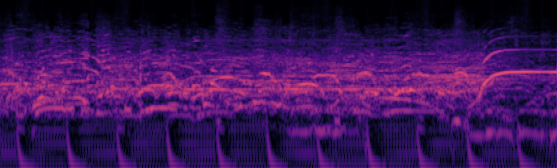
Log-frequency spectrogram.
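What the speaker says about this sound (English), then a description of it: "A parade in Omaha drew tens of thousands of fans, turning the streets into a sea of color and noise" Tens of thousands of fans crowd a championship parade through the streets of Omaha, a loud continuous roar of cheering and chatter with whoops and shouts, a steady rhythmic thumping beat beneath and voices rising over it.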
